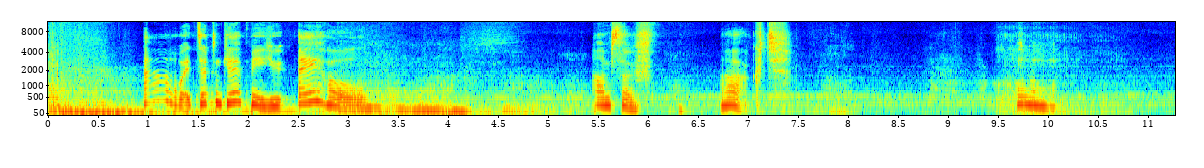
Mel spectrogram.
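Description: A bear growls and roars close by.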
